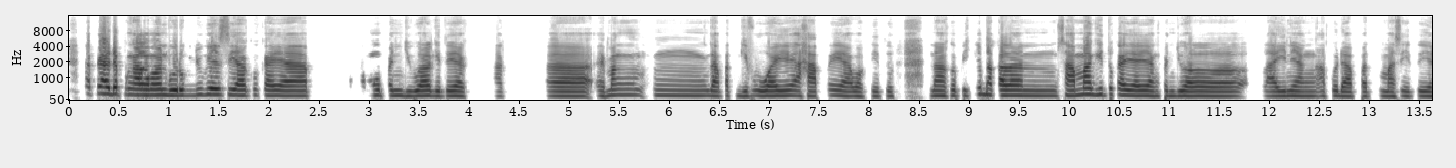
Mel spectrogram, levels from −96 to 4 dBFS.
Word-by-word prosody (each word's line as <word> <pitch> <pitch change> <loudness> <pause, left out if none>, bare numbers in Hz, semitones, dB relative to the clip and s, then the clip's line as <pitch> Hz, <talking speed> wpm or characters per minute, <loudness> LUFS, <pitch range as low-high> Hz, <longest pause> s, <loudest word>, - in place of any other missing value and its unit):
Tapi 290 +1 -11
ada 285 0 +6
pengalaman 245 -1 +5
buruk 230 0 +4
juga 255 +1 +4
sih 250 -1 -3
aku 225 +1 +1
kayak 215 -2 +2 0.5
ketemu 230 -5 -6
penjual 215 -1 +1
gitu 205 0 -4
ya - - +2 0.3
a - - -9 0.5
eee, 195 0 +1
emang, 235 +3 -2 0.3
mmm, 220 -1 -6
dapat 205 +1 -2
giveaway 210 +1 +1
HP 200 -1 -2 0.2
ya 195 - 0
waktu 195 0 -4
itu, 195 - -8 0.4
nah 215 -1 +1
kupikir 225 +3 -8
bakalan 220 -3 +1
sama 240 +5 +4
gitu 260 0 -4
kayak 225 -3 +3
yang 200 - -6
penjual 200 -1 +1 0.7
lain 195 +1 -1
yang 200 -1 -1
aku 200 +2 -8
dapat 190 0 -2
emas 195 -1 -3
itu 195 0 -4
215 Hz, 160 wpm, -23 LUFS, 200-230 Hz, 0.7 s, ada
